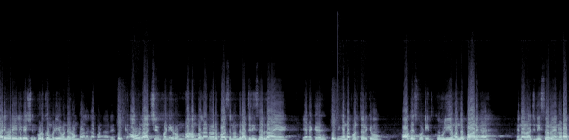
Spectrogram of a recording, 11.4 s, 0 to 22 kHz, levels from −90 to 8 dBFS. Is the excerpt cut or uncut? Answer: cut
